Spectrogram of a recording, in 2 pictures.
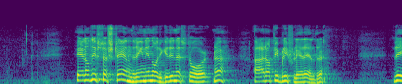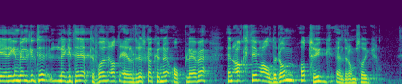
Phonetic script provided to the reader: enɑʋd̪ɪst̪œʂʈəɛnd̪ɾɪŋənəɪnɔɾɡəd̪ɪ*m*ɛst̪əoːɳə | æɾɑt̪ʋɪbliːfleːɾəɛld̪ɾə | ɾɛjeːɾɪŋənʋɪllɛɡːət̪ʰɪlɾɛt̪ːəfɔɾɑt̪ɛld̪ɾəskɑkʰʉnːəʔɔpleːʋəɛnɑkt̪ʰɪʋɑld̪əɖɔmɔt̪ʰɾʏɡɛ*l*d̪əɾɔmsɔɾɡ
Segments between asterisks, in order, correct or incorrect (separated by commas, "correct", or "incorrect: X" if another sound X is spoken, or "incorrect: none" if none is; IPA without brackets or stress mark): incorrect: n, correct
